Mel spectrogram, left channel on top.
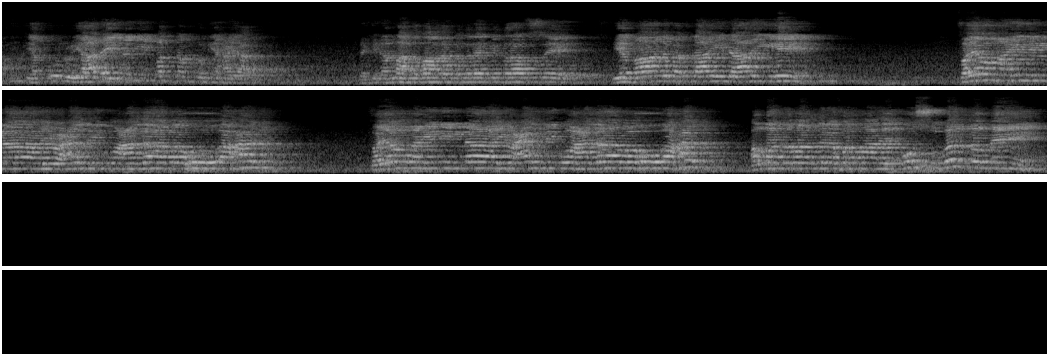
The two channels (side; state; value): right; silent; digital silence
